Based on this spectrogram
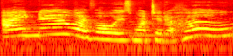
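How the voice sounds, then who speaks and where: A squeaky, put-on character voice comes through over clear background noise. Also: woman. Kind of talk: bedtime story. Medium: read story. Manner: innocent, wistful.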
